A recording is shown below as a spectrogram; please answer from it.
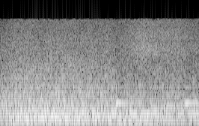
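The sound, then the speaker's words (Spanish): Ocean waves on the Pacific shore make a loud, continuous roar of surf and wash, rushing steadily throughout with no distinct single break and no voices. “Plano general de la orilla del mar.”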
